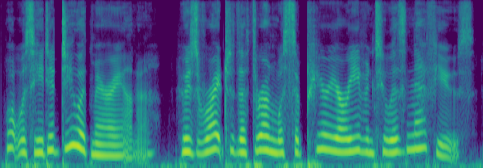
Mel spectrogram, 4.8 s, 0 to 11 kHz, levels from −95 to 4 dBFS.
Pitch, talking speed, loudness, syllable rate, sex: 220 Hz, 225 wpm, -16 LUFS, 5.8 syllables/s, female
